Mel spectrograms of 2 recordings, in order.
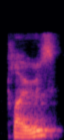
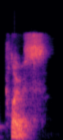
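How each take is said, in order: First: "close" ending in a voiced z; verb "close". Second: "close" ending in a voiceless s; adjective "close". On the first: Teacher models the verb for class, z ending on "close". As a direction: say "close" as kloze, to shut. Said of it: "the verb". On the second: Teacher models the adjective for class, s ending on "close". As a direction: say "close" as klohss, as in near. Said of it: "and the adjective". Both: Shown as a demonstration.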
